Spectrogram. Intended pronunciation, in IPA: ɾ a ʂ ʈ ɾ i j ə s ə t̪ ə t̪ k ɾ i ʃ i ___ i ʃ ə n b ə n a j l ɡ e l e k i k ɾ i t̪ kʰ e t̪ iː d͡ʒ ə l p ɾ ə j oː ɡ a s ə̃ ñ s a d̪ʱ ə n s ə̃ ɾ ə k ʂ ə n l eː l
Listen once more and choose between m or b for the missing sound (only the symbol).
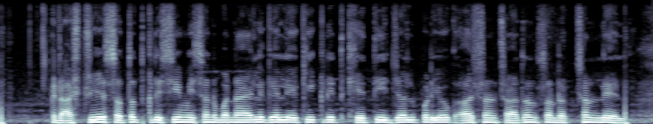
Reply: m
